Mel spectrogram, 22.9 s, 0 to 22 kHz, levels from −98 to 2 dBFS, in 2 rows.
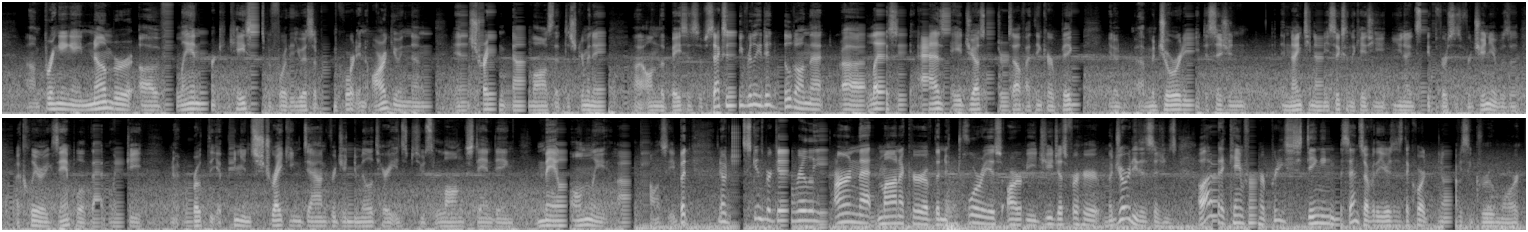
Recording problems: wrong speed and pitch; too fast and too high; 1.7 times normal speed
echo of what is said; faint; throughout; 360 ms later, 25 dB below the speech
animal sounds; loud; throughout; 8 dB below the speech
background chatter; faint; throughout; 4 voices, 30 dB below the speech
choppy; very; 12% of the speech affected

